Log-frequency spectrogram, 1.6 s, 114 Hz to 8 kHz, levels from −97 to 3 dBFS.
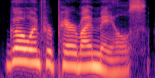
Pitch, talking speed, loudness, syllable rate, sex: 220 Hz, 195 wpm, -16 LUFS, 5.3 syllables/s, female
